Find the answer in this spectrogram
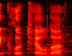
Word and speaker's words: Clotilde: Clotilde now, huh? But more importantly, who do we have here? Yeah, they changed the pronunciation of her name all the time. It's usually Clotilda.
